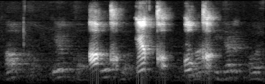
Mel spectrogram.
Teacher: قاف کا مخرج زبان کی جڑ اور اس کے مقابل اوپر کا تالو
